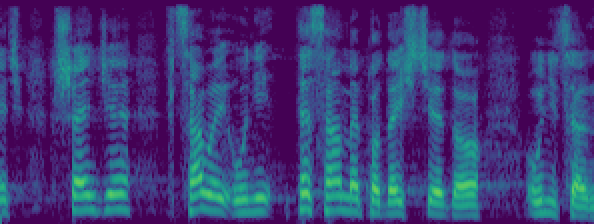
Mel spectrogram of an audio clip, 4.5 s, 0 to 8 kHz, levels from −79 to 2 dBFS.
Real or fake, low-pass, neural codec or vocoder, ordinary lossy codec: fake; 7.2 kHz; vocoder, 22.05 kHz, 80 mel bands, WaveNeXt; none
